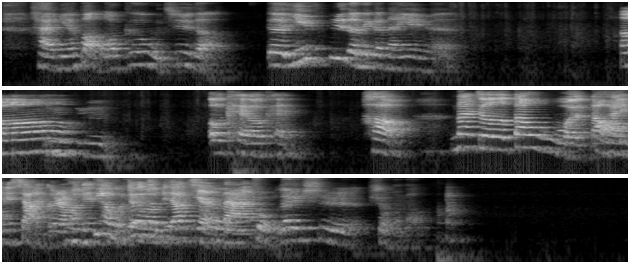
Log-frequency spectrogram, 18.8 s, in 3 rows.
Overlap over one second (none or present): present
